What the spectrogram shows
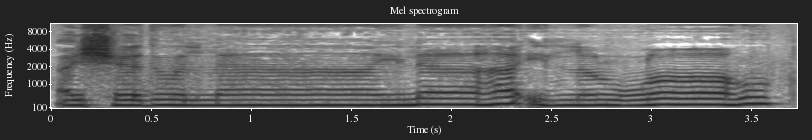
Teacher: یہ اس کو کہتے ہیں مد منفصل، مد متصل، یہ مد منفصل ہوتا ہے، یہ الف اس کے بعد الف آتا ہے تو یہ مد منفصل ہوتا ہے، 3 الف کے برابر سے ہمیں کھینچ کے پڑھنا ہے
